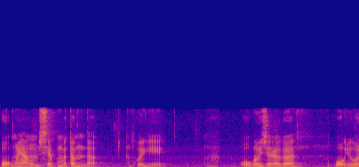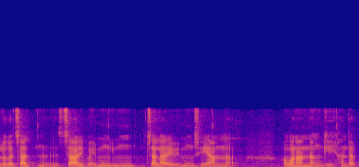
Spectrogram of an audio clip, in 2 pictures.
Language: Manipuri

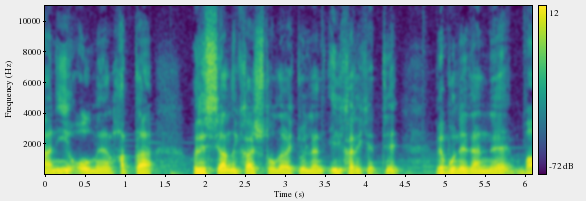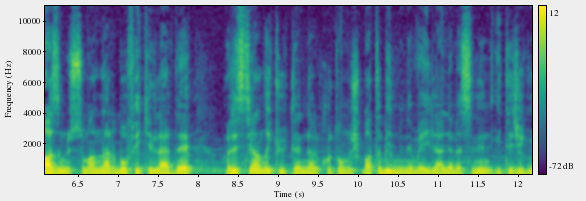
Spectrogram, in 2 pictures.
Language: Turkish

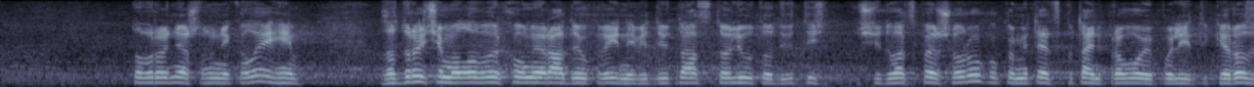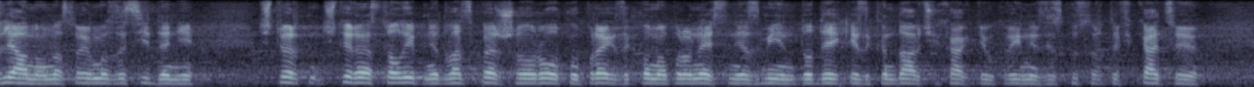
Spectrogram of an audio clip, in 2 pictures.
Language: Ukrainian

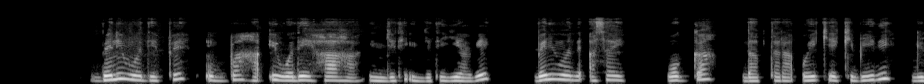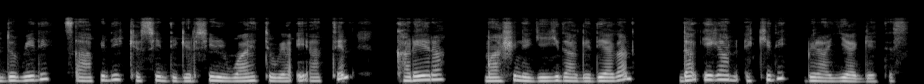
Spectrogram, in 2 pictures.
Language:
Wolaytta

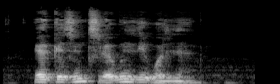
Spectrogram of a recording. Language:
Kabyle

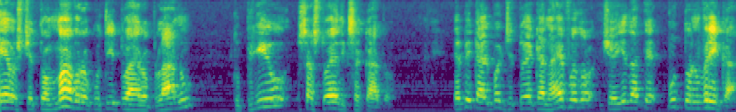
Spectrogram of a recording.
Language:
Greek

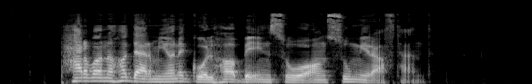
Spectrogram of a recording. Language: Persian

